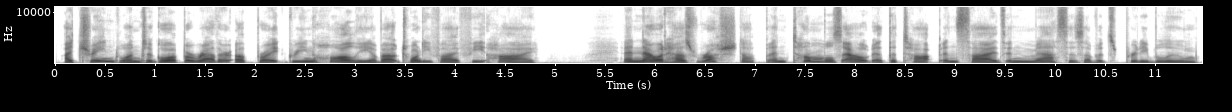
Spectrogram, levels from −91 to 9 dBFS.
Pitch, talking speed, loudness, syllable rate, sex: 195 Hz, 190 wpm, -19 LUFS, 4.6 syllables/s, female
